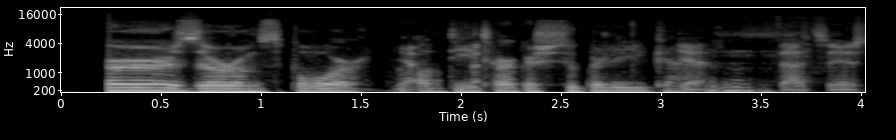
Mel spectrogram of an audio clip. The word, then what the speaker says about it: Erzurumspor: course, do you want to give that a pronunciation for us? Erzurumspor of the Turkish Super League.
